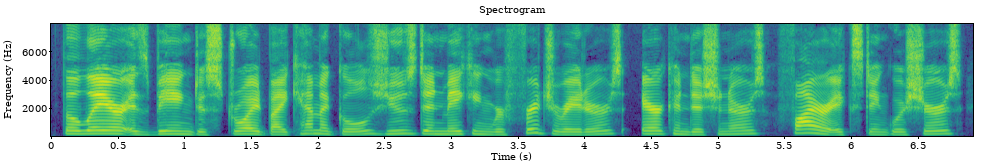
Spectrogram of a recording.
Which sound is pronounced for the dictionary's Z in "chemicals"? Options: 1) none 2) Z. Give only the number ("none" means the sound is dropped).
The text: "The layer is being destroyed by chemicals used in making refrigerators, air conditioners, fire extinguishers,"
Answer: 2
